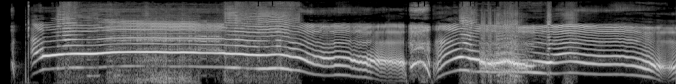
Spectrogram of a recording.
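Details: Hungry baby crying: loud, sustained, high-pitched infant wailing with long cry bursts and falling ends, typical of a hunger cry.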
